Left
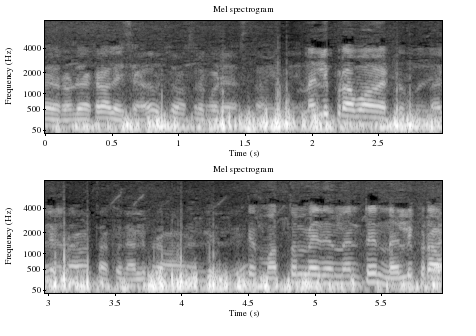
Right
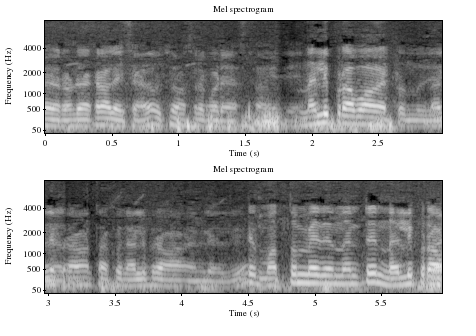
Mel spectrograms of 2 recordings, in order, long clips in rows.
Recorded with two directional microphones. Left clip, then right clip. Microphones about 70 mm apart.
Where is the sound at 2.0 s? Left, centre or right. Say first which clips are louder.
Right 3 dB; right.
